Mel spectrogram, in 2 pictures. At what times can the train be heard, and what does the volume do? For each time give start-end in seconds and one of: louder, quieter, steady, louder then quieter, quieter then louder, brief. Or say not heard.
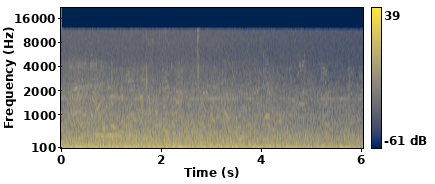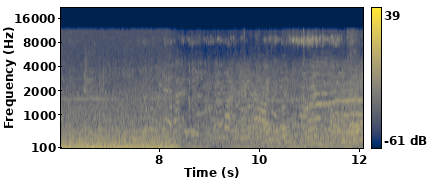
0.0-8.4 quieter.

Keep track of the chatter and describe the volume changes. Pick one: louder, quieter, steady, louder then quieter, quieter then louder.
quieter then louder.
